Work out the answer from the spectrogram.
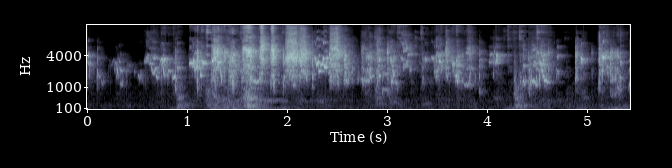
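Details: Pet budgerigars keep up continuous scratchy chirping and warbled chatter, with a faint low rumble and small splashing-like noises underneath.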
